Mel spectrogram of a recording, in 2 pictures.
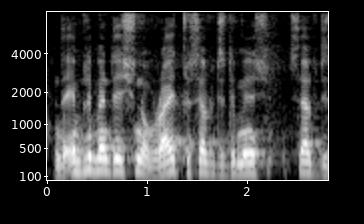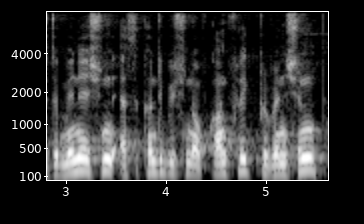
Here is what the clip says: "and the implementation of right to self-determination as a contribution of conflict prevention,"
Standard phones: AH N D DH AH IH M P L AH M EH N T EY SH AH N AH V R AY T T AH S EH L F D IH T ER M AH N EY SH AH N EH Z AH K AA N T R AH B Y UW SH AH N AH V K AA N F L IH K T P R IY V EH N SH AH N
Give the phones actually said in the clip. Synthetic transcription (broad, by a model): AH N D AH IH M P L AH M EH N T EY SH AH N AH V R AY T S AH S EH L F D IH T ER M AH N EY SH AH N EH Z AH K AA N T R AH B Y UW SH AH N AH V K AA N F L IH K T P R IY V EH N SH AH N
